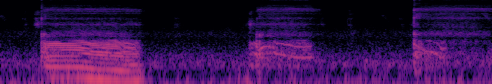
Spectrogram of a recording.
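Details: Person recording their own sleep: loud, rough, vibrating snores on the in-breath, three within a few seconds, faint room hiss between. Snoring.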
